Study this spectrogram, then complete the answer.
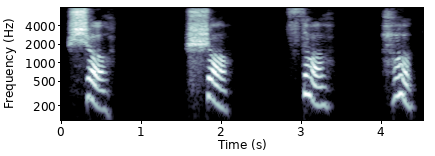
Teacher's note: तब हमने य र ल व बोला। लेकिन श ये उष्म वर्ण को बोलने के लिए हमें सांस को बाहर की तरफ फेंकना पड़ता है।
